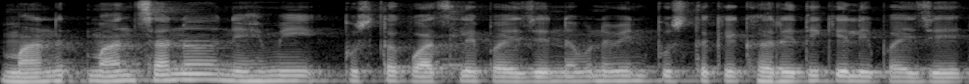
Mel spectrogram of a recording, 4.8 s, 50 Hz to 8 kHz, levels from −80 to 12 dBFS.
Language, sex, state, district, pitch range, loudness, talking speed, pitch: Marathi, male, Maharashtra, Aurangabad, 120-135 Hz, -18 LUFS, 135 wpm, 130 Hz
